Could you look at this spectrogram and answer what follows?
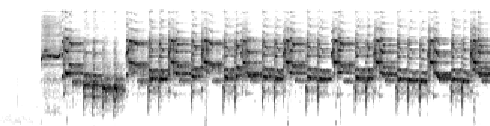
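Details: Francolin (teetar) calling: after a brief silence, a loud, harsh, rapidly repeated series of squawking notes runs continuously with little pause, rich in bright overtones, over a quiet background.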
